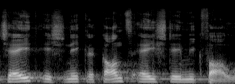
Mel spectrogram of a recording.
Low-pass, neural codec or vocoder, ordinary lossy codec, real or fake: 14.4 kHz; none; AAC, 96 kbps; real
